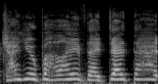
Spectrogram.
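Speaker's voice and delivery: play-acted very high, angry, upset scream. Retelling being upset about a game delay: imitating own childhood screaming. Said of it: "screaming about it".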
